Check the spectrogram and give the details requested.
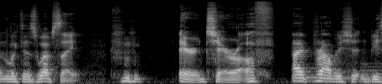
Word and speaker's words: Aaron Cherof: Aaron Cherof.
